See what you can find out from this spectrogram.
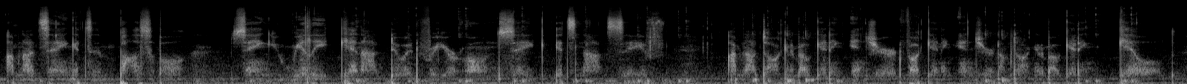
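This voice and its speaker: An American woman rambling candidly and casually in a breathy ASMR whisper, swearing now and then, recorded on a close microphone. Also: moderate pace, poor audio. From United States. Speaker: ASMR video creator.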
